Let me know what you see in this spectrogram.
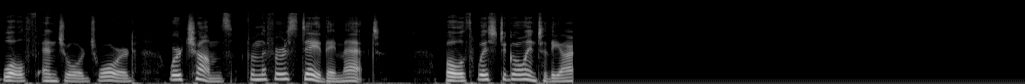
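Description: At 5.73 s the speech cuts out abruptly and stays gone to the end. This is an audio dropout to a faint residue. Only mains hum remains, about 35 dB below the signal. The likely cause is a lost source feeding an input that stayed live.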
